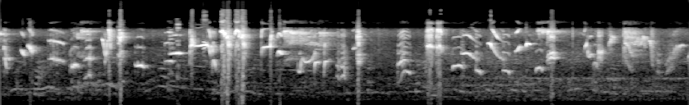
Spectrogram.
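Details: Poci Oriental magpie-robin singing busily and without stopping, mixing varied slurred whistles, squeaks and hard clicks in quick irregular succession, some wing-flutter-like sounds mid-phrase.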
